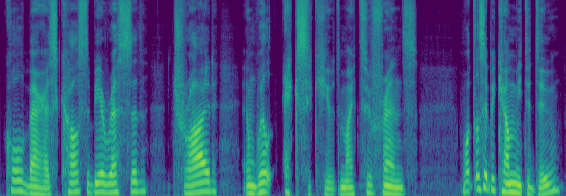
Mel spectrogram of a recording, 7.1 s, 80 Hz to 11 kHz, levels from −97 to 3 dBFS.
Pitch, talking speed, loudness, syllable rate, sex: 140 Hz, 170 wpm, -20 LUFS, 5.1 syllables/s, male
